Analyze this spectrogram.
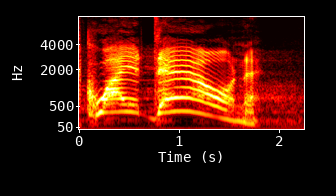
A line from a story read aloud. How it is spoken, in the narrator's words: Jesus shouts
